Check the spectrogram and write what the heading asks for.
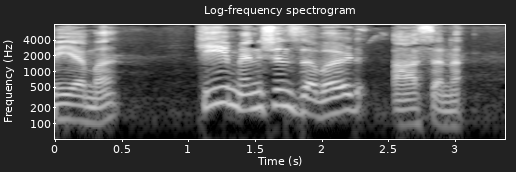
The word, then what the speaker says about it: asana: he mentions the word asana ah is long asan it's not asana you have all these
